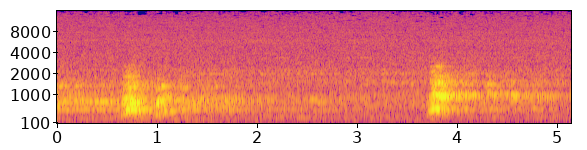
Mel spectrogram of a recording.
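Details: Dog named Rex running around with a companion at night, recorded on 21 September 2018: two distant barks about three seconds apart, the first doubled, over a steady low hum.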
